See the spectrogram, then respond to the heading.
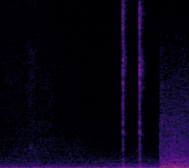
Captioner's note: mouse click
